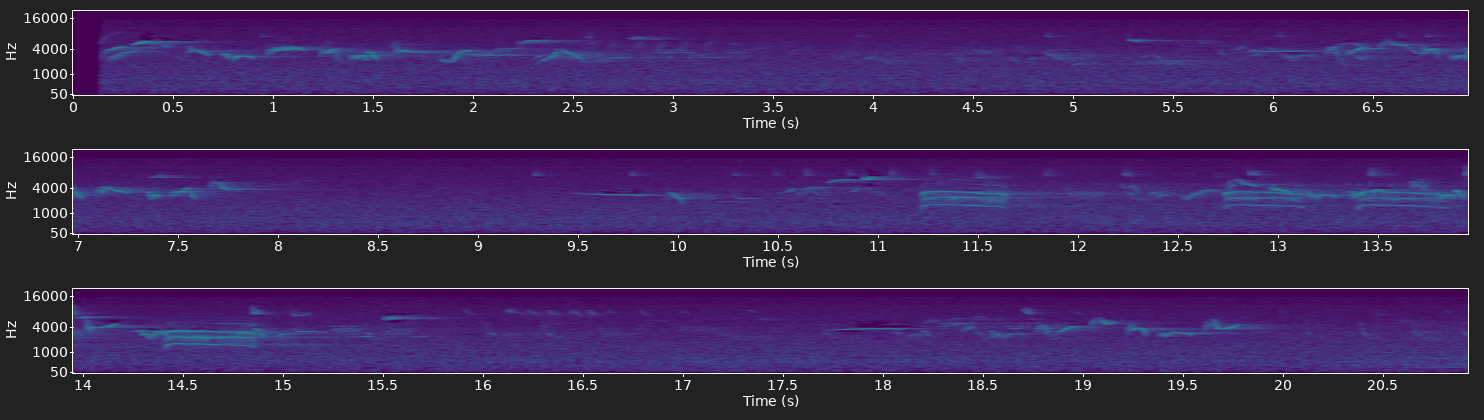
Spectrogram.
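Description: Birds singing: phrases of quick chirps and whistled notes that come in groups, with pauses of a second or two between them, over a faint steady hiss.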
